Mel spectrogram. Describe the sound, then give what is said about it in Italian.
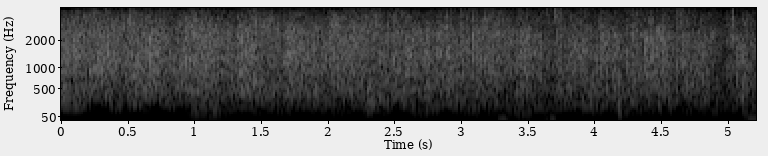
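An audience breaks into sustained applause for the Lord, a dense steady wash of many hands clapping at an even loudness for about five seconds, with no voices standing out. “Fate un applauso al Signore.”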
